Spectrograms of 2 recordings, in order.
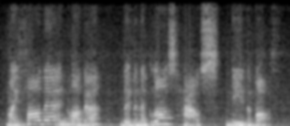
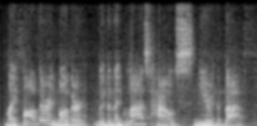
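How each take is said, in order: First: It is said in a British accent. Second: It is said in an American accent.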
